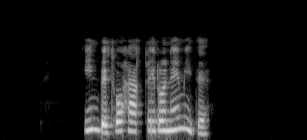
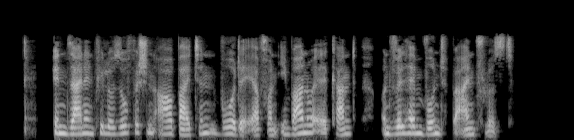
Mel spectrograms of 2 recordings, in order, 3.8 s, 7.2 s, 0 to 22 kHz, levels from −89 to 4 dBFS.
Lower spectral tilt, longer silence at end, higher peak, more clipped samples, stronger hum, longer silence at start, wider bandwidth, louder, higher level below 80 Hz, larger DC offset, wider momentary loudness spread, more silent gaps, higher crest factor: about the same, -4 dB/octave vs -3.5 dB/octave; first, 1.25 s vs 0.8 s; about the same, -2 dBFS vs -2 dBFS; neither; neither; first, 1.05 s vs 0.3 s; second, 7.2 kHz vs 8.2 kHz; first, -18 LUFS vs -21 LUFS; about the same, -62 dBFS vs -62 dBFS; neither; about the same, 11 LU vs 9 LU; second, none vs 0.47-0.64 s, 4.46-4.50 s, 4.68-4.75 s; about the same, 18 dB vs 20 dB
